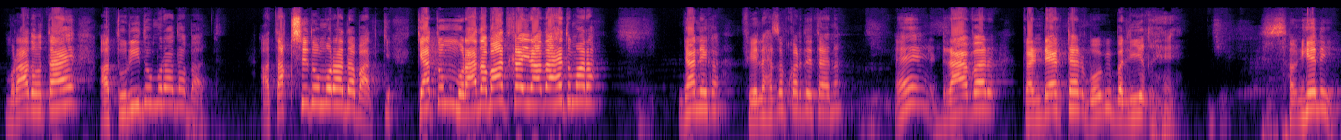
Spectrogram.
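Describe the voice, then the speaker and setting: A male religious teacher with an extremely high-pitched, expressive, sharp voice gives a grammar lecture. He explains points and keeps checking whether the class has understood with repeated questions.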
